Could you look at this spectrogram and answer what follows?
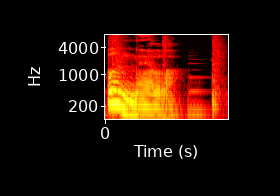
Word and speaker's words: panela: No caso de panela, a sílaba tônica é a segunda sílaba, né.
